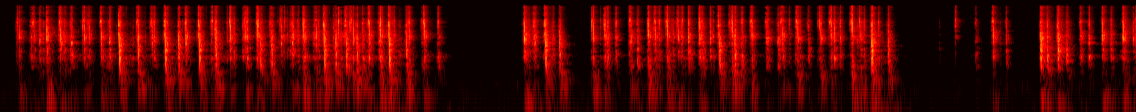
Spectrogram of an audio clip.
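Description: Fingertips type fast on a black plastic mechanical keyboard with backlit keys, producing dense, bright, sharp clicking with no lingering ring. The rapid key tapping comes in bursts, separated by a short pause after about three seconds and a quieter, sparser stretch near the end before picking up again.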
